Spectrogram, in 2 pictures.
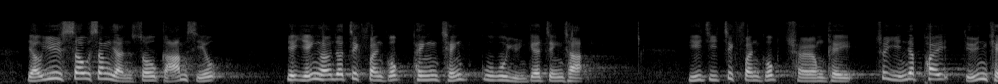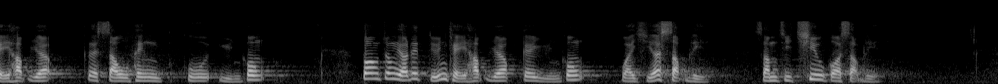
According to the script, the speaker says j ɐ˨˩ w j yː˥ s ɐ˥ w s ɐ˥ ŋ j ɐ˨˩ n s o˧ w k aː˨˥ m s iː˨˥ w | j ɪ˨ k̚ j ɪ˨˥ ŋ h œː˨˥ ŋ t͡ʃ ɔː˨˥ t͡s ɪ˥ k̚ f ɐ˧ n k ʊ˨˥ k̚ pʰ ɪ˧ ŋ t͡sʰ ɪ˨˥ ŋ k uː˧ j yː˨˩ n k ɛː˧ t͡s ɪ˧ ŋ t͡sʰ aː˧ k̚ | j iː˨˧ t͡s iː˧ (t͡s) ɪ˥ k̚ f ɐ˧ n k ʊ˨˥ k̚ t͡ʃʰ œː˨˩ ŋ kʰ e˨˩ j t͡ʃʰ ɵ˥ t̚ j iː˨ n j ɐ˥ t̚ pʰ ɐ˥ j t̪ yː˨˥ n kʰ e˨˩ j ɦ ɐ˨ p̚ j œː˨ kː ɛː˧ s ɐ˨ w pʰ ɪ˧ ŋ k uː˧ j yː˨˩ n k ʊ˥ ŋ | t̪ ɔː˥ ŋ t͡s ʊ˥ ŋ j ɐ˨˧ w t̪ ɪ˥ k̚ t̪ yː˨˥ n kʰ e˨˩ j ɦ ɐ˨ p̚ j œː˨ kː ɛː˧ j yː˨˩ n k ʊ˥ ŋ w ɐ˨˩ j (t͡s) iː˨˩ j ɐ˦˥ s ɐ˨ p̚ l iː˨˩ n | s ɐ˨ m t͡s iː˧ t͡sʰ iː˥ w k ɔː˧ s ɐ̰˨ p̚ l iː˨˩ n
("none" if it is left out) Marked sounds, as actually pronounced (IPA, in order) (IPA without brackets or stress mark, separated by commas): t͡s, t͡sʰ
